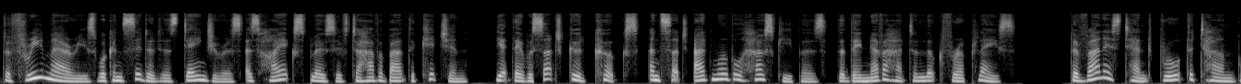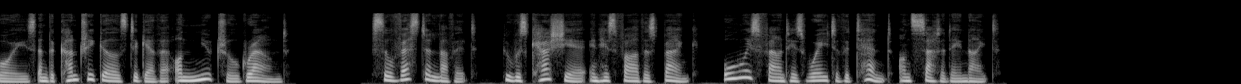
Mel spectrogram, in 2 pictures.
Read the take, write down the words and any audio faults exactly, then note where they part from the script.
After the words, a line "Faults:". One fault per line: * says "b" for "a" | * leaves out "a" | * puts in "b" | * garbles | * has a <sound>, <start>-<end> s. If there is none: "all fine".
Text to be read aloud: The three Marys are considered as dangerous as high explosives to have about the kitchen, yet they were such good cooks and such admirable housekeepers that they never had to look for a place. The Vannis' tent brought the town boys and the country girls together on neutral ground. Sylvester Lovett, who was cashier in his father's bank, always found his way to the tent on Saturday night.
The three Marys were considered as dangerous as high explosives to have about the kitchen, yet they were such good cooks and such admirable housekeepers that they never had to look for a place. The Vannis' tent brought the town boys and the country girls together on neutral ground. Sylvester Lovett, who was cashier in his father's bank, always found his way to the tent on Saturday night.
Faults:
* says "were" for "are"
